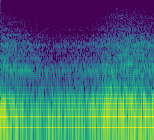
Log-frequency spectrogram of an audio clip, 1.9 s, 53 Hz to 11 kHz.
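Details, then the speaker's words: Cheap V8 BMW automatic, cold, with low coolant: in drive at full throttle the revs climb freely with a hollow droning roar but the car won't move, briefly stuck at 1800 rpm; transmission slipping, reverse also barely engages. "For a second, it wasn't going past 1800 RPM. But now I'm flooring it, still not going anywhere."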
